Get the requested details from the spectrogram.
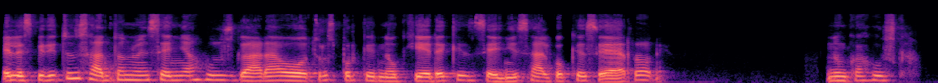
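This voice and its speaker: Woman, spiritual teacher with a warm, dark tone, casual and emphatic, checks in with her class a lot. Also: on the low side, fairly even intonation, normal speed. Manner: emphatic, asks "¿sí?" often, mimics inner voices.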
